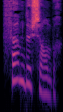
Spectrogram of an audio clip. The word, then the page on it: femme de chambre: French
